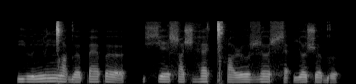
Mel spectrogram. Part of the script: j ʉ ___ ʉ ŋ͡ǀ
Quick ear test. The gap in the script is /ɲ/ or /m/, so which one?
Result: ɲ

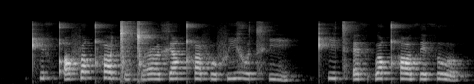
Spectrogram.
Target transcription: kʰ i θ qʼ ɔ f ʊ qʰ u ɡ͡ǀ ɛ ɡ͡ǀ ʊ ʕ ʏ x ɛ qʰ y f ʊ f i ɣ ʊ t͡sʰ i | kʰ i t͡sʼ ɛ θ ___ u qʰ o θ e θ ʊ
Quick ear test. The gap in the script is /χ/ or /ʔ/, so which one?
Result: ʔ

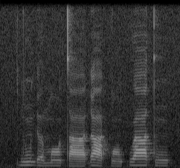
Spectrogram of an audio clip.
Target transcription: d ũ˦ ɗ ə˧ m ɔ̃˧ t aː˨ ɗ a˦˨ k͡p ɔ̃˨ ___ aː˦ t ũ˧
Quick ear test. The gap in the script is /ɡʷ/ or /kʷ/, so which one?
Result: kʷ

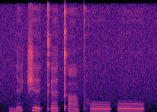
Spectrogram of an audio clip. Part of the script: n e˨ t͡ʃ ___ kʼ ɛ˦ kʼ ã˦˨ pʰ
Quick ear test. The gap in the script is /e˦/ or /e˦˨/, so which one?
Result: e˦˨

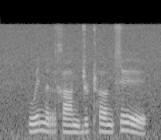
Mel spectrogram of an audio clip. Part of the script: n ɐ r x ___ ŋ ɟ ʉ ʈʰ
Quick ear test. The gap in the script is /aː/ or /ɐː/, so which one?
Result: aː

